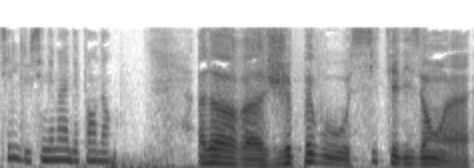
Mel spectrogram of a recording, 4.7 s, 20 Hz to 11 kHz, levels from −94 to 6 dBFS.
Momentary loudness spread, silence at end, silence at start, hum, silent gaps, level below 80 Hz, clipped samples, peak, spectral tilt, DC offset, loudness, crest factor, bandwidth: 20 LU; 0.05 s; 0 s; none; none; -38 dBFS; under 0.1%; -2 dBFS; -7 dB/octave; under 0.1%; -18 LUFS; 16 dB; 6.4 kHz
